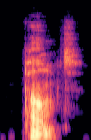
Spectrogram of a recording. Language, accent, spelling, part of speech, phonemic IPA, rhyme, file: English, Australia, pumped, verb / adjective, /pʌmpt/, -ʌmpt, En-au-pumped.ogg
- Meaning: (verb) simple past and past participle of pump; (adjective) 1. Pumped up; excited 2. Pumped up; having muscles in an engorged state following exercise 3. Wearing pumps (the type of shoe)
